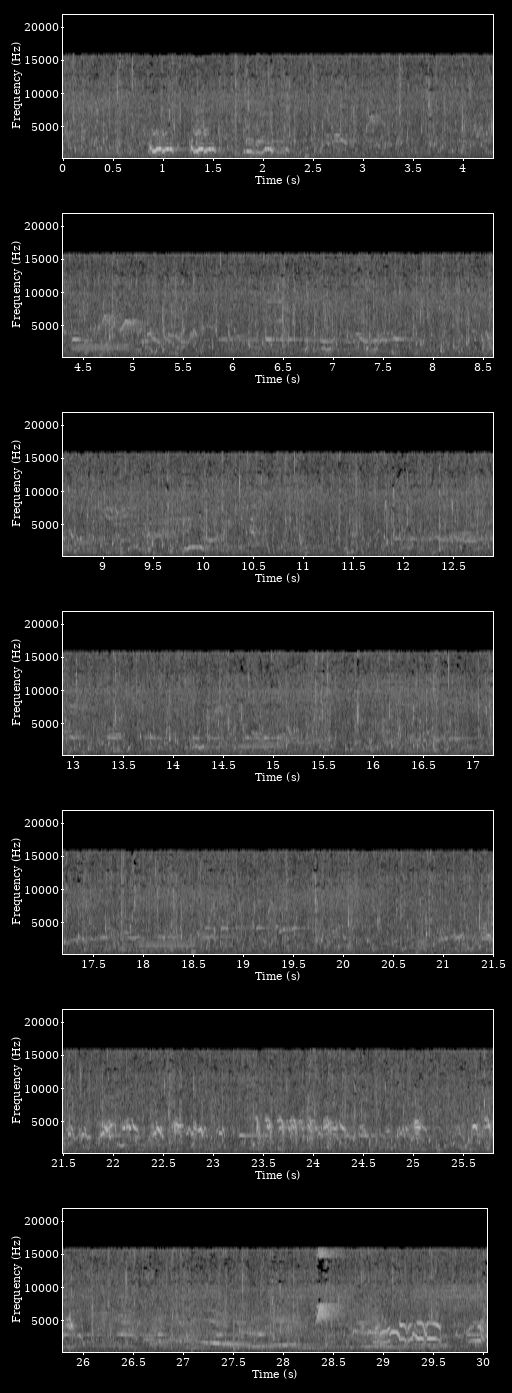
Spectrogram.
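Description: Australian bush birds calling in a mixed chorus: a louder call about a second in, scattered calls through the middle, and a busier spell of higher chirps and falling calls in the last third.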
